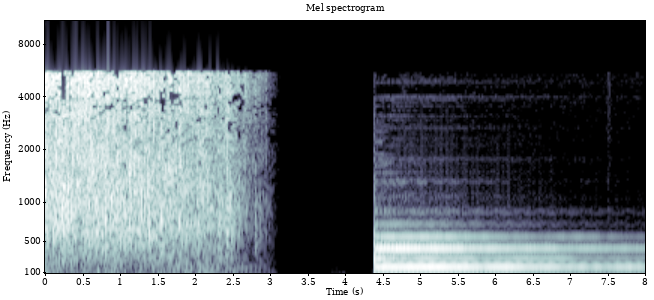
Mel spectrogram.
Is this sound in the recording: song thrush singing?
no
